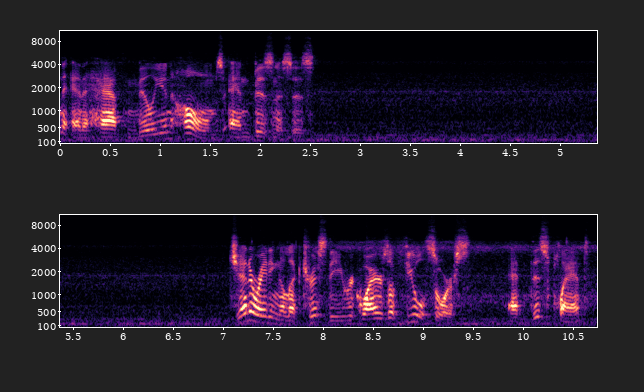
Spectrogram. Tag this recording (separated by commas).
Speech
